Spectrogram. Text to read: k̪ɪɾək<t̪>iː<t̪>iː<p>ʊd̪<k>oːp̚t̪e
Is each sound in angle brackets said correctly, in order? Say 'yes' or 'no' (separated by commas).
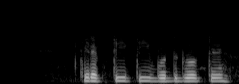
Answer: yes, yes, no, no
